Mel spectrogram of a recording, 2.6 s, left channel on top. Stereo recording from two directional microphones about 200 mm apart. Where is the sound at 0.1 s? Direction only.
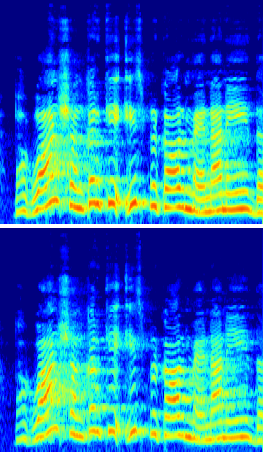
30° left (ahead or behind).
